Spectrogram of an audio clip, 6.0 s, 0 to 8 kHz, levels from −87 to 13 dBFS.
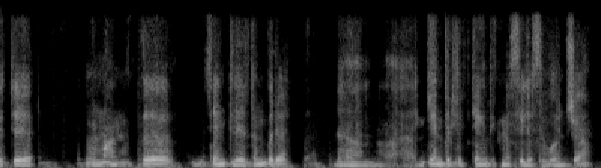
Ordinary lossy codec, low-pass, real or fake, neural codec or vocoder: none; 7.2 kHz; fake; codec, 16 kHz, 4 kbps, FreqCodec, smaller model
